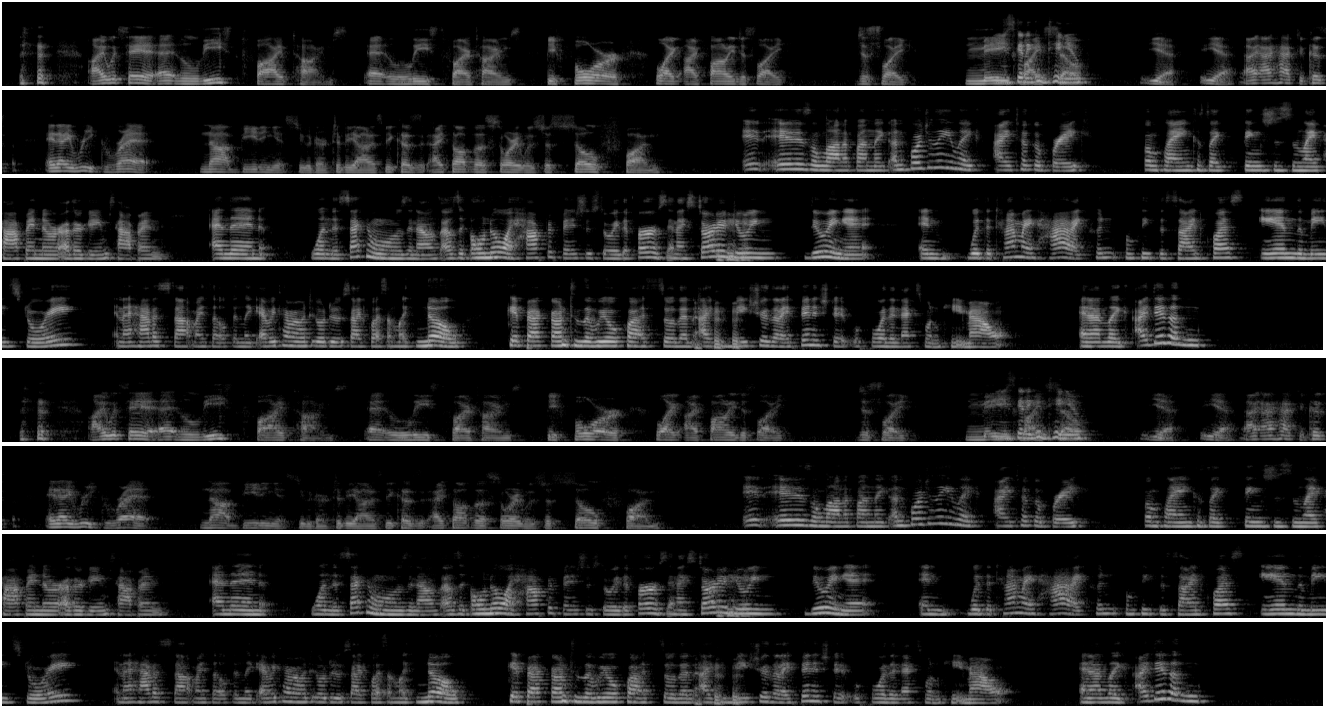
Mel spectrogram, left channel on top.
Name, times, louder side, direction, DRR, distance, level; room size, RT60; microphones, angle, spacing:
voice 1, 0.2-2.3 2.5-5.2 5.4-7.8 8.5-9.0 9.6-10.8 11.4-11.7 12.0-13.3 13.7-14.7 15.2-19.8 33.7-34.0 46.6-47.1, left 3 dB, 65° left, 0.6 m, -36 dB
voice 2, 9.9-10.8 20.6-24.0 24.7-28.1 28.6-29.1 29.6-34.2 34.5-35.2 35.6-40.5 40.8-44.3 44.8-49.7 50.5-51.7, left 3 dB, 45° left, 0.9 m, -30 dB
8.2 x 3.6 x 4.4 m
head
